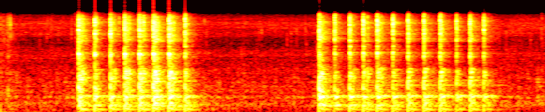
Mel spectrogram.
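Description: Metal tuna can knocked rapidly against the rim of a stainless steel saucepan to shake the tuna out into the sauce: two runs of quick, even clinks, the first about a second in and a longer one from about three seconds in.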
